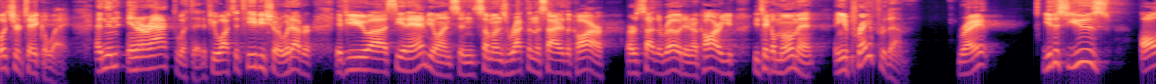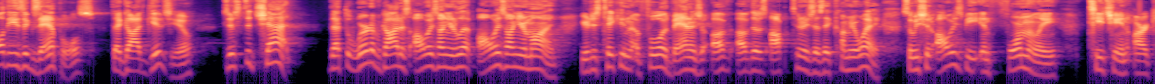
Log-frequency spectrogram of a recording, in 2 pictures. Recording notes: preached at East River Church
